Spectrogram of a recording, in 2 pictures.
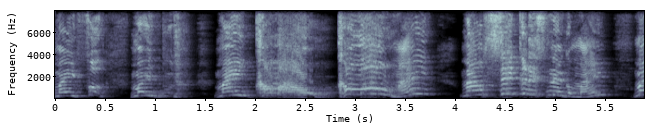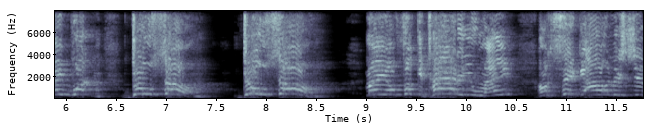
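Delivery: very high, all-out screamed tirade. Retelling how an angry man dared the speaker to fight: imitating someone screaming. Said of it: "he just screaming his ass off".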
